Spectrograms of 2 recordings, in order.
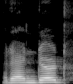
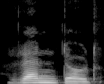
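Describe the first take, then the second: First: Said in the usual way. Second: rendered parted as "ren-derd", first syllable stressed. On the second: Shown as a demonstration. Teacher demonstrating stress, rendered split with stress on "ren". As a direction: break rendered after "ren", stressing that part. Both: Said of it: "यहाँ पे stress दिया जा रहा है".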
